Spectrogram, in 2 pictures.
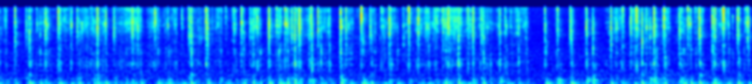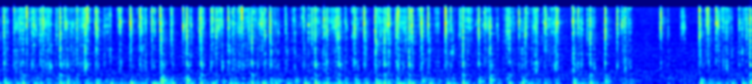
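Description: Fingertips of both hands type fast on a compact Apple keyboard with a silver aluminium body and white plastic keys, resting on a wooden desk. A dense, steady stream of short, dry key clicks carries a soft low thud under each press and a bright tick on top, with almost no ring after each strike.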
